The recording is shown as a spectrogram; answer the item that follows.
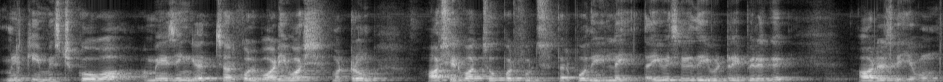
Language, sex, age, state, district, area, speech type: Tamil, male, 18-30, Tamil Nadu, Dharmapuri, rural, read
